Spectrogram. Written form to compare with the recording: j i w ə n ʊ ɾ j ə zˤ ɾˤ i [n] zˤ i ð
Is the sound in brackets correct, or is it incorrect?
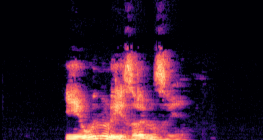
incorrect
